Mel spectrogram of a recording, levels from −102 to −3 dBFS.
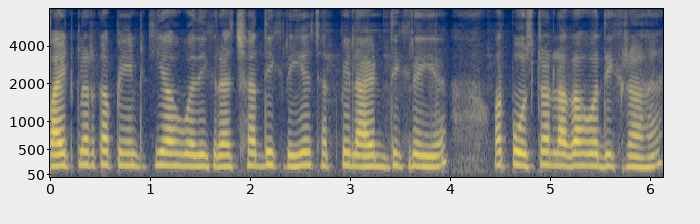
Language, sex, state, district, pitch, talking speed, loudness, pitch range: Hindi, female, Chhattisgarh, Raigarh, 210 Hz, 255 wpm, -19 LUFS, 200-225 Hz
